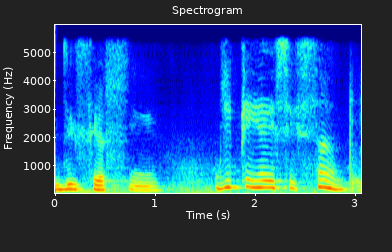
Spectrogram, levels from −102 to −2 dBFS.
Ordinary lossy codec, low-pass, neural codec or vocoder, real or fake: none; 5.4 kHz; codec, 16 kHz, 1 kbps, X-Codec, HuBERT features, trained on balanced general audio; fake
